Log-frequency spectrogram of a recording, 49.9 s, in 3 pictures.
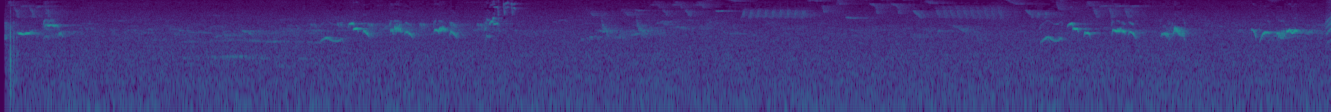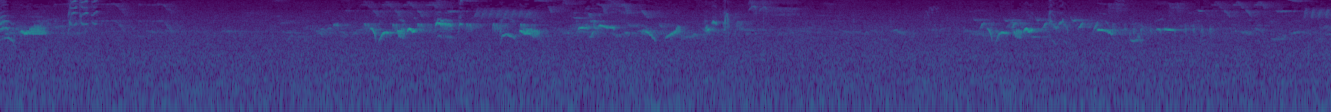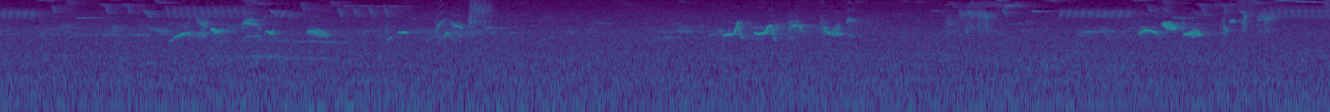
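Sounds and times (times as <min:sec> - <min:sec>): songbird singing: 0:00.0 - 0:49.9
background hiss: 0:00.1 - 0:49.9
faint bird chirps: 0:15.7 - 0:18.9.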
